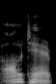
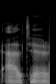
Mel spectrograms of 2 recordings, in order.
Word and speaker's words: Altair: now I have to work really hard to forget that alter pronunci that alter pronunciation and say alter instead anyways um if if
